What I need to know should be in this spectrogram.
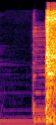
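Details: Over a steady musical tone, a brief voiced lead-in breaks into a loud, forceful burst; a single unusual-sounding sneeze from a K-pop idol.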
